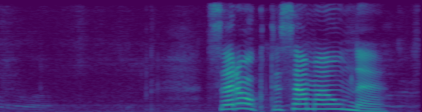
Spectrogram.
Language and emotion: Russian, positive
